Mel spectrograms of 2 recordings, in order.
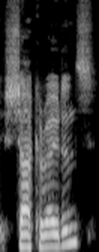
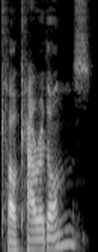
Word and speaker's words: Carcharodons: But there's I can never pronounce this right, Sharkarodens novel as well. Is it? Not that I'm the one to come to for pronunciation, but I've always heard it Carcharodons. Carcharodons, that makes much more sense than how I've been trying to say it.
